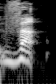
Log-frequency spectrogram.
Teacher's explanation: le T ne se prononce pas en région parisienne, mais en Belgique, dans l'est de la France, on prononce le T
